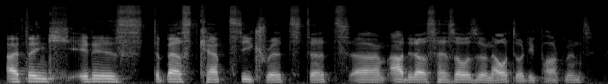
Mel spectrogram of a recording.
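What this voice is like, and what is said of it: Voice darkened by a cold. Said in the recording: “a man with a fairly substantial cold ... my voice is a little bit is a little bit dark”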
